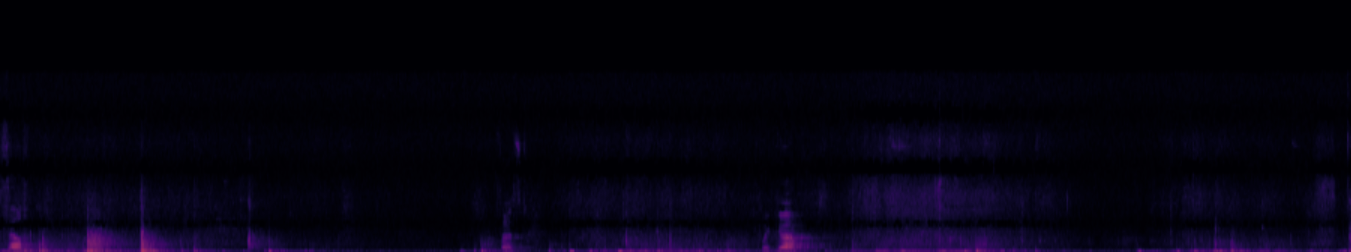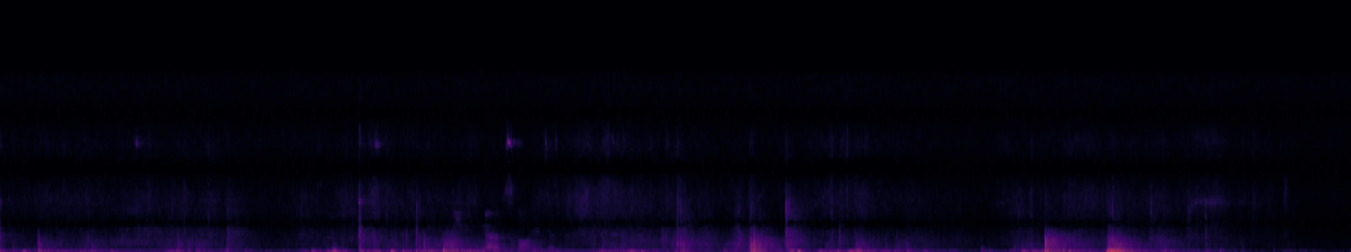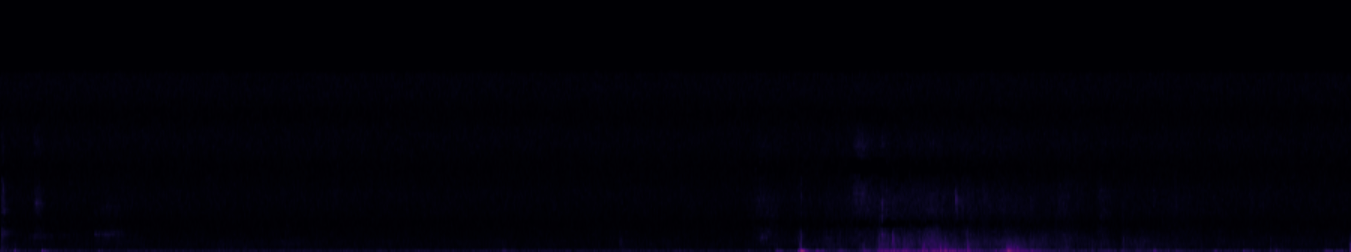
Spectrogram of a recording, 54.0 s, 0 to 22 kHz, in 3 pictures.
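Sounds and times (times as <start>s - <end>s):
faint rustling of clothing and seats: 0.0s - 36.9s, 45.9s - 54.0s.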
